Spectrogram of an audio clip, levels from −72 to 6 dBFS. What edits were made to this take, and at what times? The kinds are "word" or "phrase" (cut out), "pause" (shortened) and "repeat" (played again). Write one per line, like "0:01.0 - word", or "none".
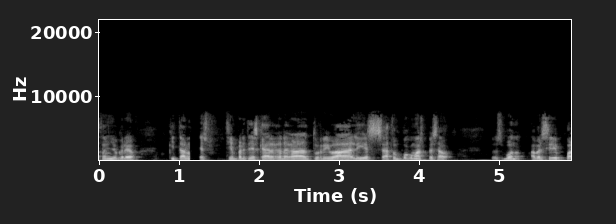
0:01.1 - phrase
